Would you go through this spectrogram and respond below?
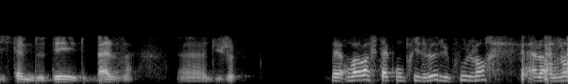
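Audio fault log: throughout G.729 codec: the speech is held to a 250 Hz to 3.7 kHz line band, nothing above 3.8 kHz, and has a plainly rough, synthetic grain from being rebuilt with a pitch predictor and sparse pulses. This fits 8 kbit/s G.729A; plain band-limiting would lack that grain.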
